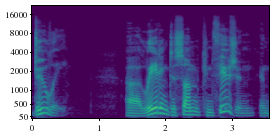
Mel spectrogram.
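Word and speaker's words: Dula: as a y duly is an old feature of mountain centuries-old appalachian speech dialect like the grand old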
